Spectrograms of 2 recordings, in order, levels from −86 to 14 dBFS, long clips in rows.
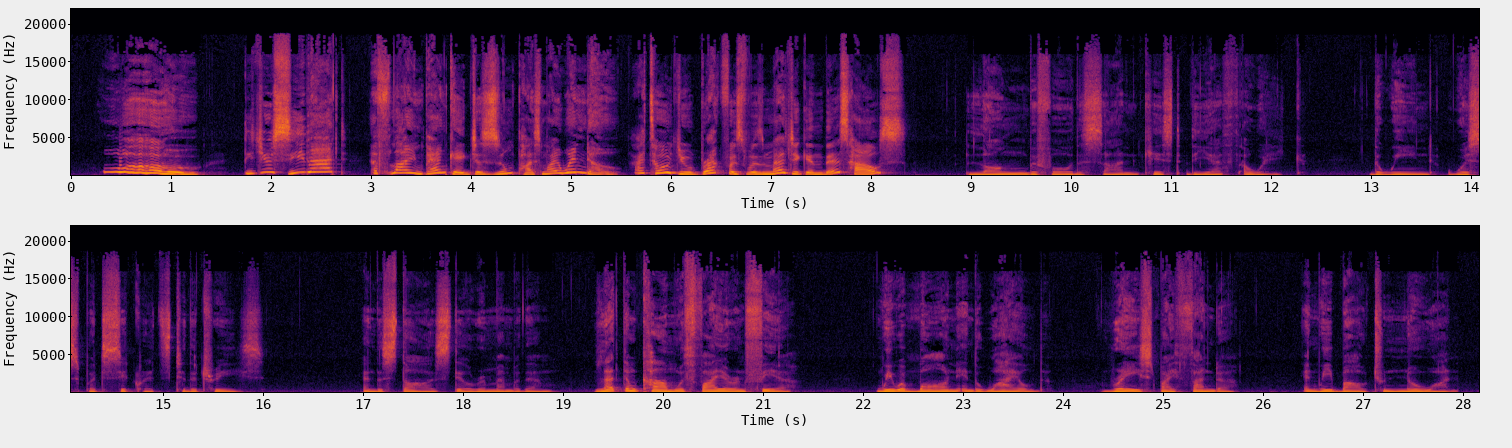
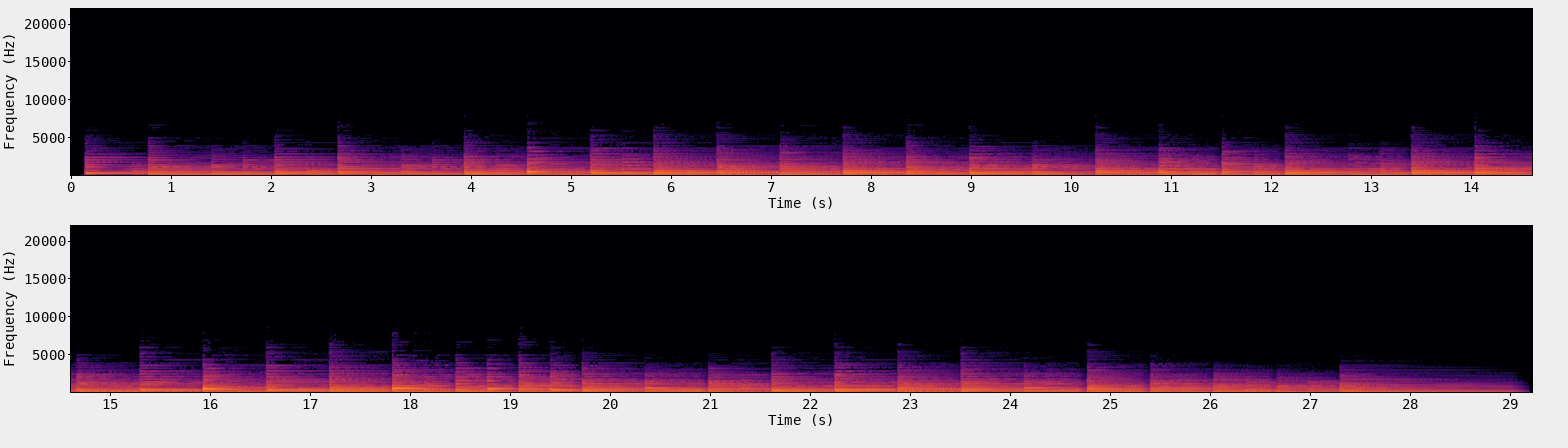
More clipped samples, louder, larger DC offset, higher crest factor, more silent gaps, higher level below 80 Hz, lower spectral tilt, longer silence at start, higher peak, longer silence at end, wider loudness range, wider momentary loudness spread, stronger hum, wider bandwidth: neither; first, -20 LUFS vs -24 LUFS; neither; about the same, 18 dB vs 20 dB; neither; second, -64 dBFS vs -42 dBFS; second, -5 dB/octave vs -7.5 dB/octave; first, 0.35 s vs 0.15 s; about the same, -2 dBFS vs -4 dBFS; about the same, 0.2 s vs 0.1 s; first, 9 LU vs 4 LU; first, 13 LU vs 6 LU; neither; first, 19 kHz vs 5.6 kHz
